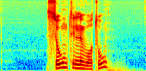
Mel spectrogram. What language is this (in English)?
Norwegian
